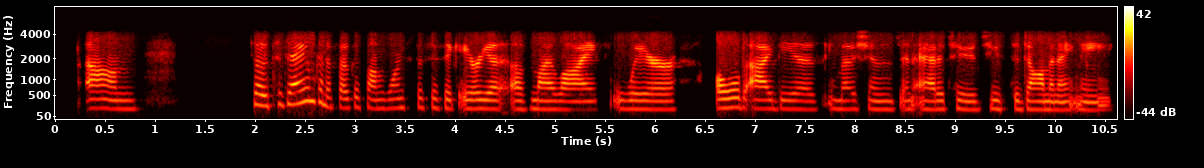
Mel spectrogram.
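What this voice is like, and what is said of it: Shaky voice, recovering from illness. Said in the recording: “I'm just getting over a respiratory bug, so my voice is a little bit shaky”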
